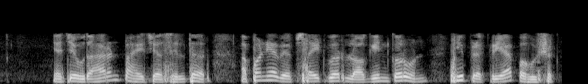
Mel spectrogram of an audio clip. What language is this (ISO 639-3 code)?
mar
